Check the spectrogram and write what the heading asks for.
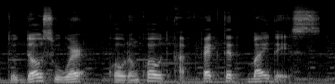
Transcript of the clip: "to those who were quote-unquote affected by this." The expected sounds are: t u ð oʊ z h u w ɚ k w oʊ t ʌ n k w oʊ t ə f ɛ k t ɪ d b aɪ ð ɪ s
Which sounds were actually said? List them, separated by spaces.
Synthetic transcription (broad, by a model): t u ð oʊ s h u w ɚ k w oʊ t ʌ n k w oʊ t ə f ɛ k t ɪ d b aɪ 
